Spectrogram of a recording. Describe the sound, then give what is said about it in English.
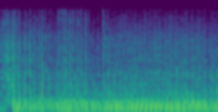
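A Harley-Davidson motorcycle is ridden, its engine giving a steady, low, throbbing rumble with a rough, mechanical edge that holds fairly even throughout. “to ride his Harley.”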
